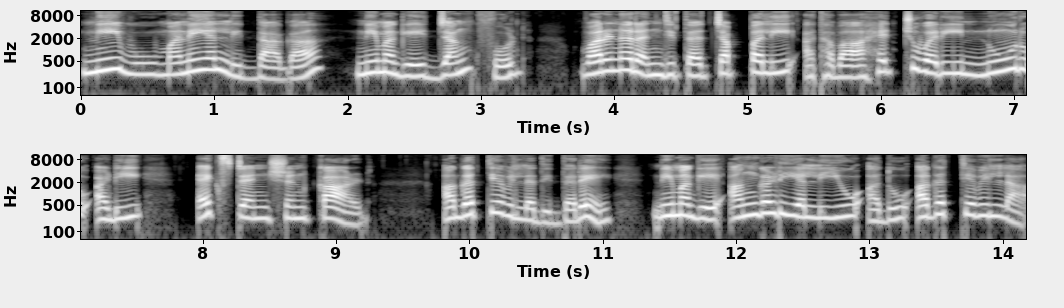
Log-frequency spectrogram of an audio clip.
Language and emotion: Kannada, neutral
